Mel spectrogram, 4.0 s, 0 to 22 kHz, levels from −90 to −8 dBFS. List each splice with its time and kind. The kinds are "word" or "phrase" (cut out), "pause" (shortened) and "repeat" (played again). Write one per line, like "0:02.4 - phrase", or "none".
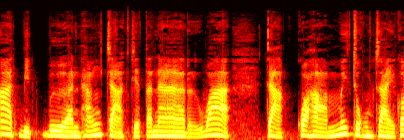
none

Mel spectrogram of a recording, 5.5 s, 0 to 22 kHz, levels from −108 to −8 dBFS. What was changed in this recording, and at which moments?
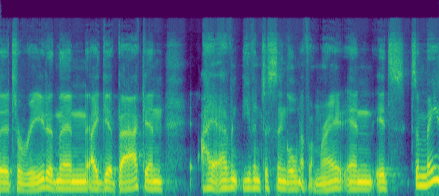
0:01.1 - word
0:03.3 - word
0:03.7 - word

